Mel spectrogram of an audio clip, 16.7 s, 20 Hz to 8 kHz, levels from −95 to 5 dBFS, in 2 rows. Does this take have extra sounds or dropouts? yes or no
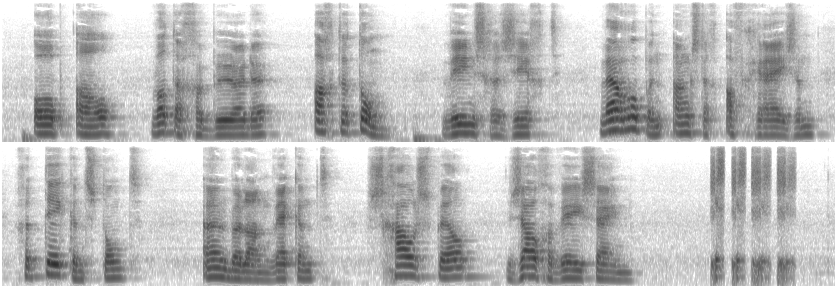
yes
